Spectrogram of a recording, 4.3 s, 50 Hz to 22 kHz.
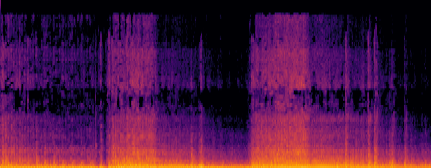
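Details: C6 Corvette V8, owner finds it too loud: deep, very loud revs rising and falling with raspy edge, consistent with a leaking header joint and hollowed cat.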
